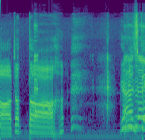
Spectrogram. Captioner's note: laughter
